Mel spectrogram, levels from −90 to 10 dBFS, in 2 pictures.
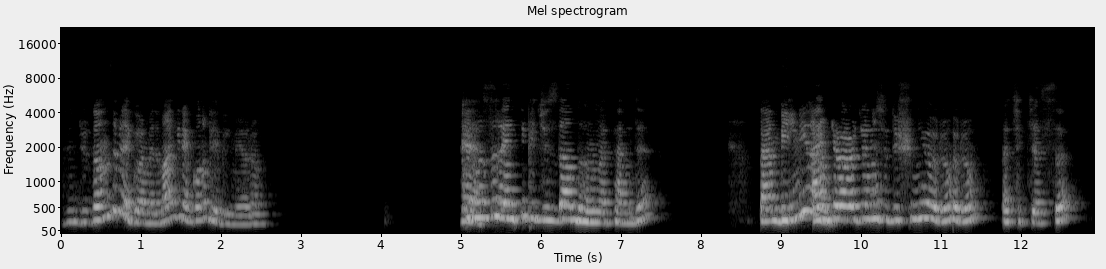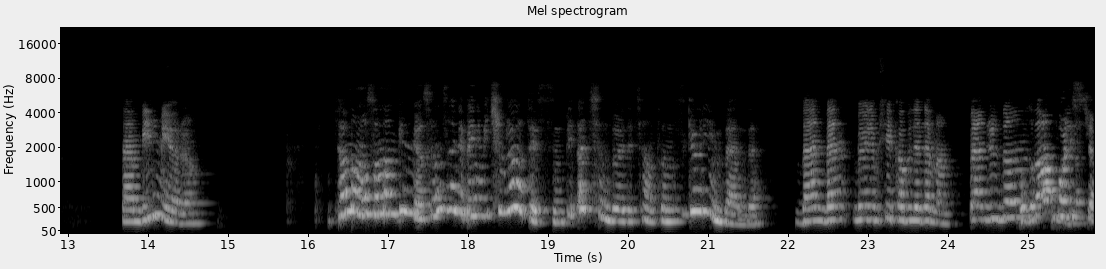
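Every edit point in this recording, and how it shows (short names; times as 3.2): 11.15 repeat of the last 0.26 s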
